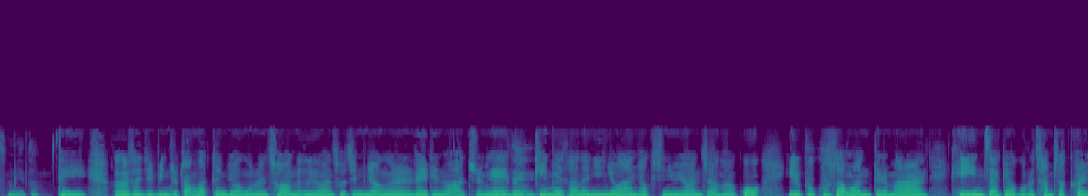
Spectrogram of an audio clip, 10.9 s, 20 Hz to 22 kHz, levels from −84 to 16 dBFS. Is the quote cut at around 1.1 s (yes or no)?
yes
